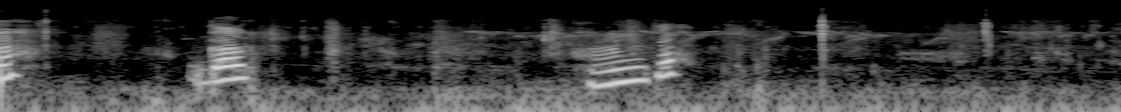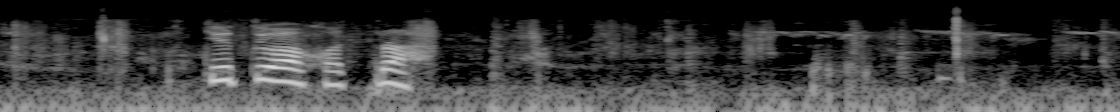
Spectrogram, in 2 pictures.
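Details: Male goat (boka) in Nepal bleating in scattered, rising, tremulous bursts, one single, one longer, then a quick double and triple run, with outdoor rustling and footsteps between calls.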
